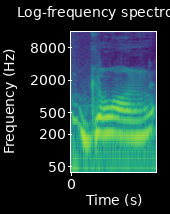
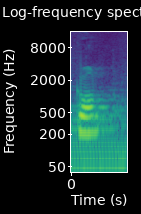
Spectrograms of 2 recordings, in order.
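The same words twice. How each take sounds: First: It sounds unsure and hesitant. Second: It sounds firm and confident. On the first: The speaker does not expect to be obeyed. The speaker calls it wrong. "Didn't sound like I expected it to happen" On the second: The speaker expects to be obeyed. The speaker calls it right. "sounds like he means it"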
